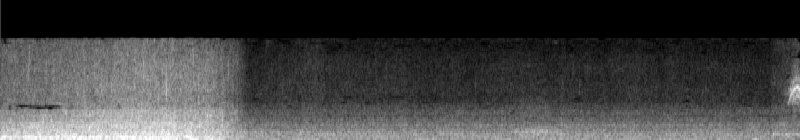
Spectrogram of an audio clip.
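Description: Mountain stream rushing over rocks, a loud steady rush that cuts off suddenly about a second in, leaving a much fainter steady hiss of open-air wind.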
